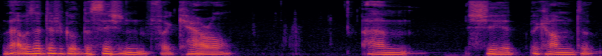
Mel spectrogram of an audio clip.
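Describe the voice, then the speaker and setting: Halting older man with a gravelly voice. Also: on the low side, darkish tone. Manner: halting, many fillers and restarts. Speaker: retired Anglican priest recounting his memoirs. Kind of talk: unscripted reflective memoir narration.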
